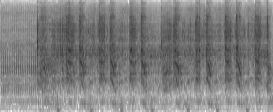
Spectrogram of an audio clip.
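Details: Unidentified, probably Chinese four-wheeler, cold day, after new fuse fixed wiring, warming up before oil change: starter whirr catches within a second, then quick even popping idle on choke; clean normal cold start.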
